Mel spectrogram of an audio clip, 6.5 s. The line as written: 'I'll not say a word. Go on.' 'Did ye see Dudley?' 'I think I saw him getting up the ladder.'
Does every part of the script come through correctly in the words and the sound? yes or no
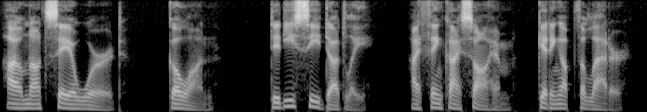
yes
